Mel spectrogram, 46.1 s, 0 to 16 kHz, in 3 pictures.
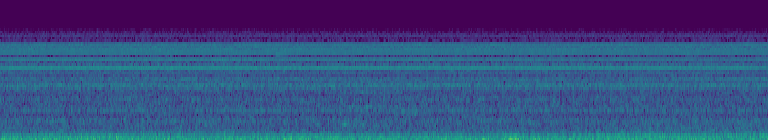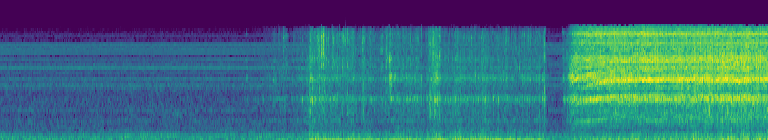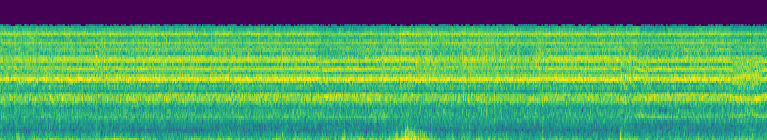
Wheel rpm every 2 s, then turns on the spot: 0, 0, 0, 0, 0, 0, 0, 0, 0, 0, 10, 20, 20, 80, 160, 160, 160, 160, 160, 160, 160, 160, 160.
20-26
